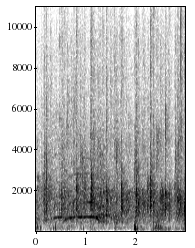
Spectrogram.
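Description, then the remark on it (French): A crowd at a stand-up comedy show applauds steadily as the next comedian takes the microphone, dense overlapping claps filling the whole stretch, with a brief whistle rising and falling early on and a few scattered shouts mixed in. “Applaudissez jusqu'à temps qu'il prenne le micro,”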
